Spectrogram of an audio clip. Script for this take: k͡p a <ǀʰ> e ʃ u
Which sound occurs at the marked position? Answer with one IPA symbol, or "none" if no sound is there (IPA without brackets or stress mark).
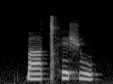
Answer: ǀʰ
